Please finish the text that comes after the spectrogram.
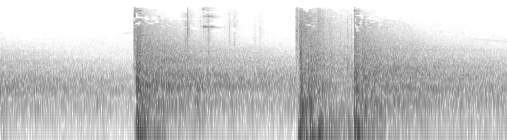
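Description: Rifle shots fired at a moose in the hunting game theHunter: Call of the Wild: three sharp, close cracks, one and then two more in quick succession, each trailing a rolling echo over quiet outdoor ambience.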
